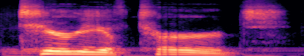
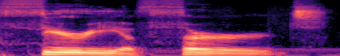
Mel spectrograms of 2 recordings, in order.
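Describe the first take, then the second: First: It is said in an Irish accent. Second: It is said in a plain accent.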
